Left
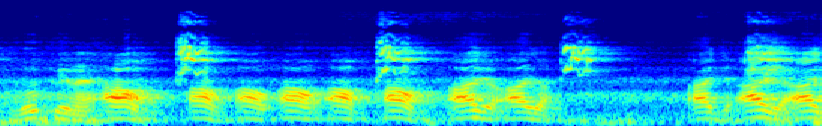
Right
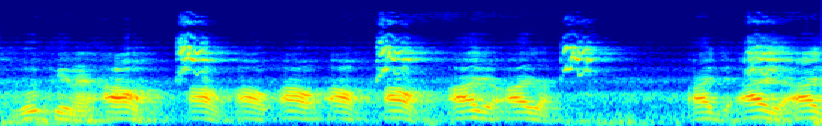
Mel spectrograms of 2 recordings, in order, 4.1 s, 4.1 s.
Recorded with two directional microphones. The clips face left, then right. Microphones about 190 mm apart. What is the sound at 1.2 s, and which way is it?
A man's voice, 5° right (ahead or behind).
